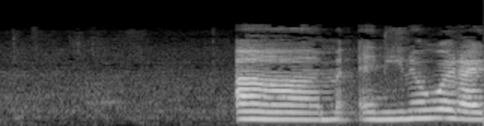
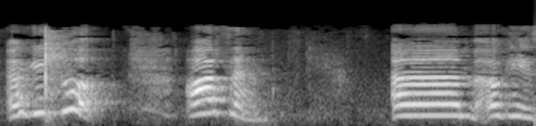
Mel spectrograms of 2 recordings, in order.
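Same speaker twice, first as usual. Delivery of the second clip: much louder, higher cheer; burst of excitement; 6 semitones higher, 13 dB louder than usual. Real, not acted. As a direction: pop up with enthusiasm. Sudden loud enthusiasm.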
